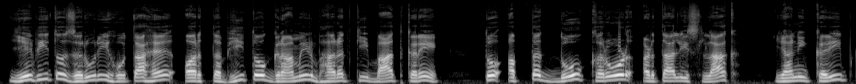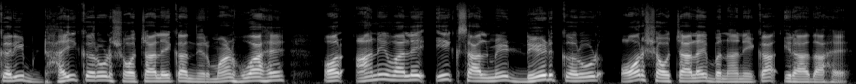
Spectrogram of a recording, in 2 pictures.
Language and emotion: Hindi, neutral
